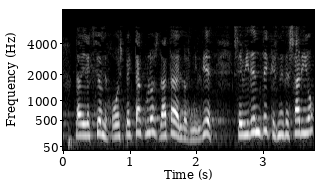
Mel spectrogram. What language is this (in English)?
Spanish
